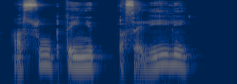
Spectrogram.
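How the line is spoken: Grumbling. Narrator (Russian): Стал он ворчать

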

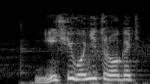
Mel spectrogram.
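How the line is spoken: Shouted. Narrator (Russian): закричал мистер Уонка

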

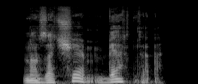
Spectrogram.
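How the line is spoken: Sad question. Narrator (Russian): печально спросил Дамблдор

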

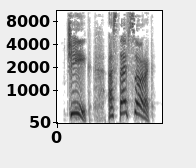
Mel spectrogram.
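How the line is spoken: Joking shout. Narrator (Russian): крикнул кто-то в шутку

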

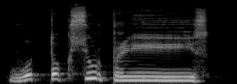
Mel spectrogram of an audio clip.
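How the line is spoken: Drawling, smiling. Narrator (Russian): протянул мистер Белка, улыбаясь малютке

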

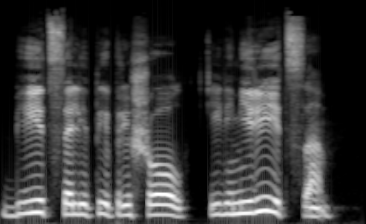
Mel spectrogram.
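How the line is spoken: Thunderous rumbling voice. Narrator (Russian): зарокотал враг громовым голосом

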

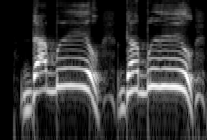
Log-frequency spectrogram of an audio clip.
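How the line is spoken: Loud yelling. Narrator (Russian): вопил я на всю деревню

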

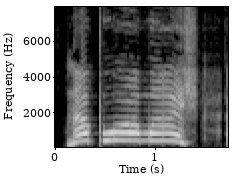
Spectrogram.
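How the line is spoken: Shouted again. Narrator (Russian): опять закричал джип

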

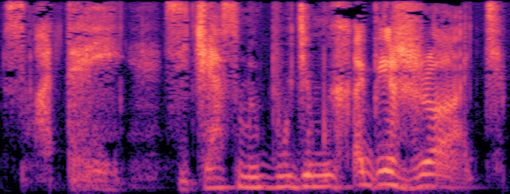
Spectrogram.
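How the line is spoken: Whisper. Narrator (Russian): прошептал он

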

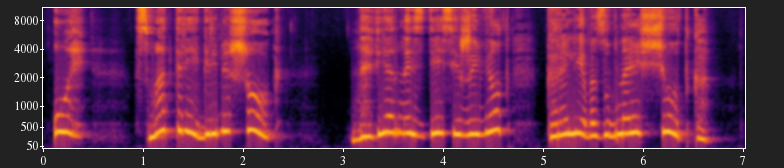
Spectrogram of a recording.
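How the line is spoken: Joyful shout. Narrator (Russian): радостно закричала

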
